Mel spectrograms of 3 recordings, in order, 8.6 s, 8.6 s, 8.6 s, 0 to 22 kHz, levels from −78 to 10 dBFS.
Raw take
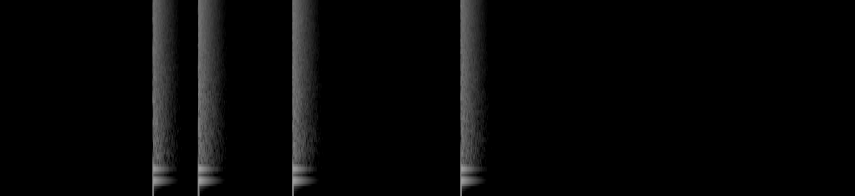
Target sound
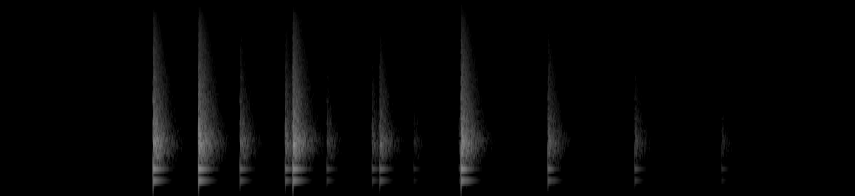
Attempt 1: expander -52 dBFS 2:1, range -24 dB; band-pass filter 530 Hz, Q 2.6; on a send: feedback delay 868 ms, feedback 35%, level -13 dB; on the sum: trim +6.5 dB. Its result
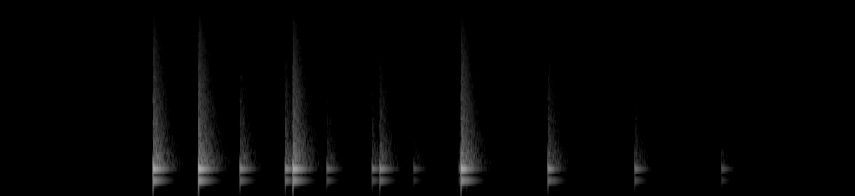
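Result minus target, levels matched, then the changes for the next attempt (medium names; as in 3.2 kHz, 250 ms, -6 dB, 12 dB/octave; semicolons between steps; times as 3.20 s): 1 kHz band -11.0 dB
change: band-pass filter 1.1 kHz, Q 2.6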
